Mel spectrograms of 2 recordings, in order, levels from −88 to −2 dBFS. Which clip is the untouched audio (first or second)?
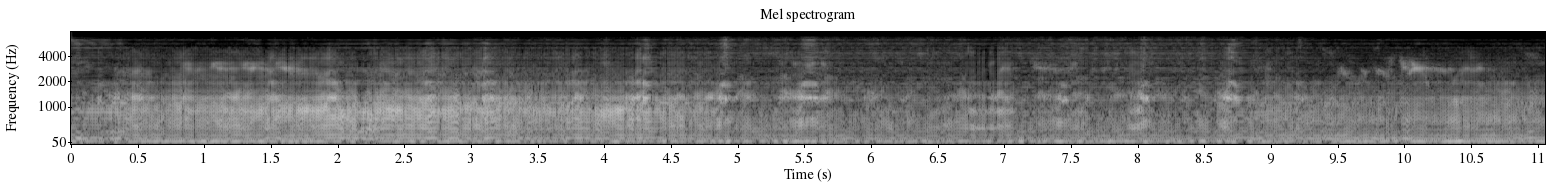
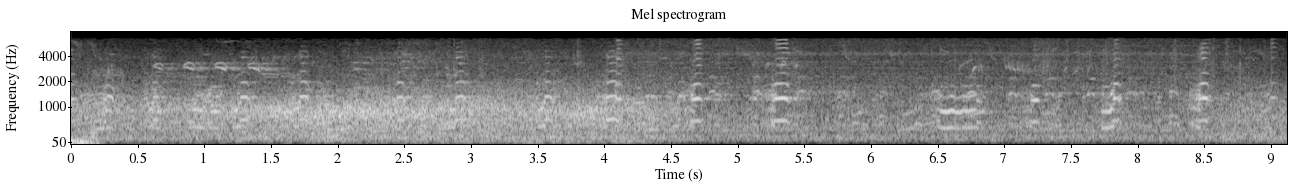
second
